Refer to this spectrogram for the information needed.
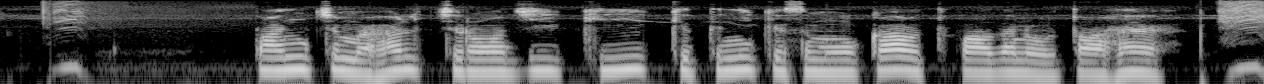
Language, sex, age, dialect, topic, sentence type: Hindi, male, 25-30, Kanauji Braj Bhasha, agriculture, statement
